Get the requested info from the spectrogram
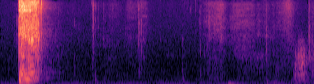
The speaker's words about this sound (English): Actually, the elephant's gigantic belly had been hurting a little, so he looked at the hippo and let out a giant fart of his own that sounded like a clap of thunder.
